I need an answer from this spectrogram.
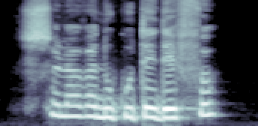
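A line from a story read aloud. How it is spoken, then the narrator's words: Timid speech in unison. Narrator (French): dirent timidement les deux Jeffs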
